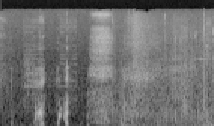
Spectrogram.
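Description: A man scrambling up from kneeling on snow-covered ice while fighting a hooked fish: a few short bursts of laughter in the first second, then rustling and crunching of snow and winter clothing.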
